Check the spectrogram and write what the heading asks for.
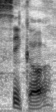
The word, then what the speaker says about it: SeeKR: So it means, obviously it's seeker, what it sounds like, but it also means see, kingdom, righteousness.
